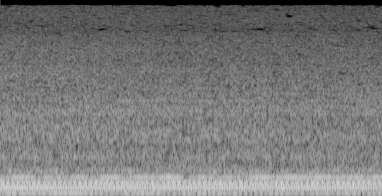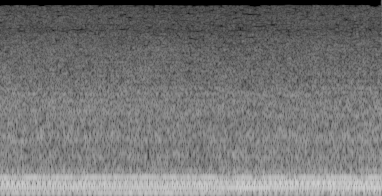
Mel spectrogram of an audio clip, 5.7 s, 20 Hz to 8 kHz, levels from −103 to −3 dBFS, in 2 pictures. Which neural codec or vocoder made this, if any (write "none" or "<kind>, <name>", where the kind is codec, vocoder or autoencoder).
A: none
